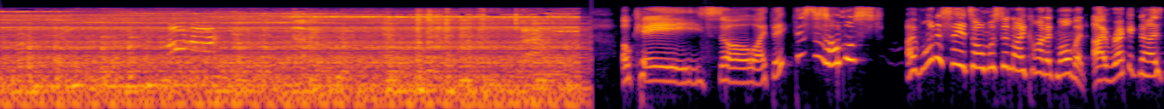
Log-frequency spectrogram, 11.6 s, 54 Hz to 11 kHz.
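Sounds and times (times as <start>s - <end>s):
train rumbling along the rails: 0.0s - 6.0s
speech: 6.2s - 11.6s.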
